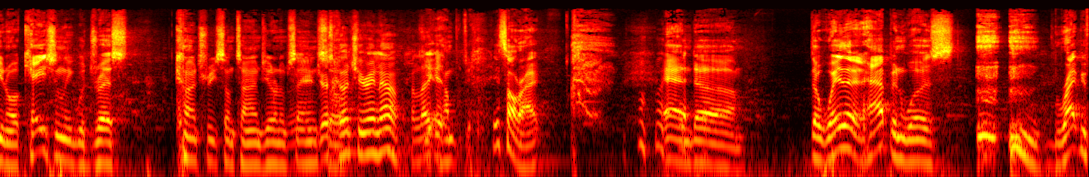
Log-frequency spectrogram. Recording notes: Live From ANDY-PALOOZA. Live at The Landmark on Tower for ANDY-PALOOZA.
